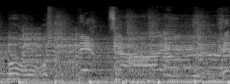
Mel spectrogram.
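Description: Live dansband pop-rock played by a full band: drums and bass keeping a steady beat under electric guitar, keyboards and a brass section of trumpet and trombone.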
